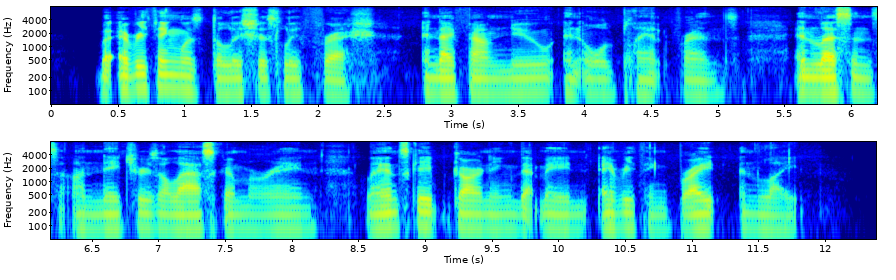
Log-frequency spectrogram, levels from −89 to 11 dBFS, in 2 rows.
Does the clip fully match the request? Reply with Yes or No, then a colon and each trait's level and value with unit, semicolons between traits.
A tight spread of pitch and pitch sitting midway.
No: narrow, 1.4 semitones; very low, 95 Hz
